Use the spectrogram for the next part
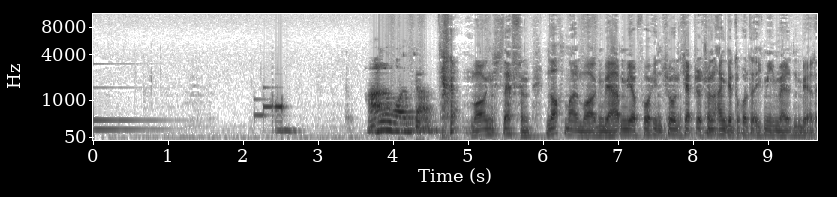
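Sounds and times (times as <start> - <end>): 
two-tone dialing beeps from a voice assistant placing a phone call: 2.2 - 2.7
higher warbling tones from a voice assistant placing a phone call: 2.2 - 2.8
speech: 3.8 - 9.6.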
